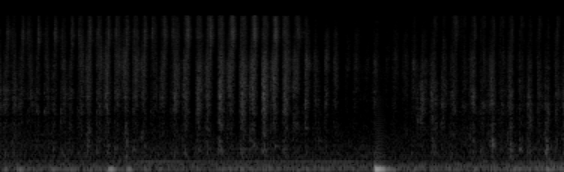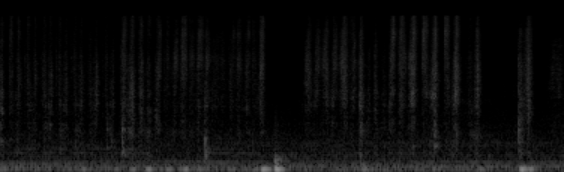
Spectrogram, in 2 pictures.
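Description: A brown leather cap-toe Allen Edmonds Margate Oxford shoe with a leather sole, held hollow in the hand, is brushed briskly along the upper and welt with a wooden-backed horsehair shine brush. Rapid, bright bristle swishes repeat over a steady low hum, broken by a few louder knocks of the brush against the shoe.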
